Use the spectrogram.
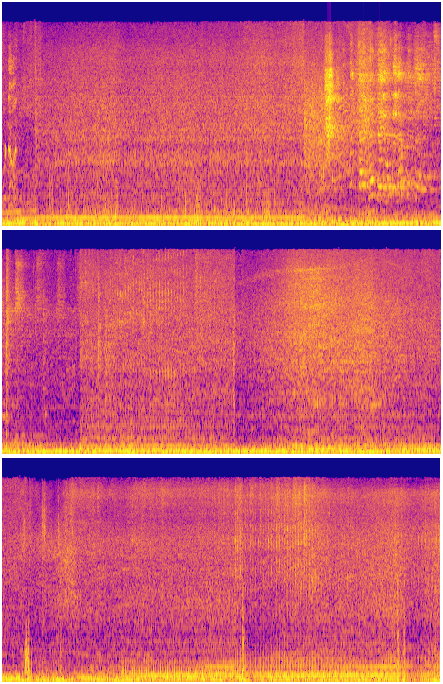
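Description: Ride in a tuk-tuk along a road in Thailand, the small motor droning continuously and loudly with shifting pitch, wind and traffic noise around it, and voices heard underneath.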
